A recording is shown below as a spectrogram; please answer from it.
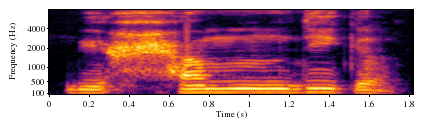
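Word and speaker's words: بِحَمْدِكَ: کے ساتھ ملائیں گے، دال کے نیچے زیر ہے اور کا پر زبر ہے، اس کو بغیر کھینچے پڑھیں گے، ہجے یوں کریں گے، با زیر بی، ہا میم زبر ہم، بحم، دال زیر دی، بحمدی، کاف زبر کا، بحمدک، ونقدس لک، واو پر زبر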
